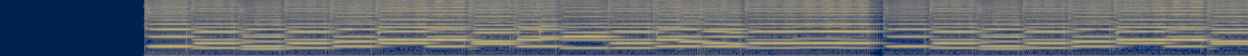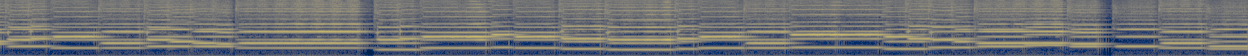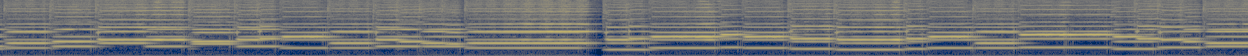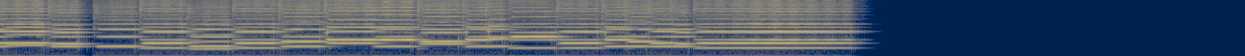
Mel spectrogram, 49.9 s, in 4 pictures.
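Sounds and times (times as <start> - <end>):
flute duet: 1.5 - 46.3.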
